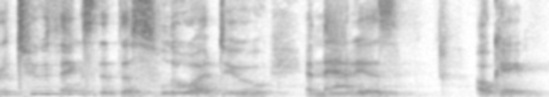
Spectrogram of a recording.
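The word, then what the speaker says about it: Sluagh: This is a Norse version of the Slua is how it's pronounced, by Peter Nikolai Arbo, and it's The Wild Hunt, and this is painted in 1872.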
